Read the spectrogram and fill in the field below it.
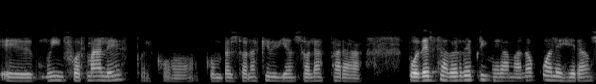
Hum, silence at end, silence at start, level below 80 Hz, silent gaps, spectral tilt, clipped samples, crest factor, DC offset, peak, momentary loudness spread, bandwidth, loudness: none; 0 s; 0 s; under -90 dBFS; none; -8 dB/octave; under 0.1%; 22 dB; under 0.1%; -8 dBFS; 17 LU; 5.2 kHz; -29 LUFS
